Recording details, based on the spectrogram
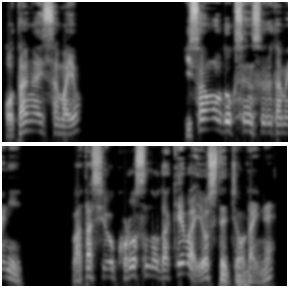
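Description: A man's voice: on the high side, sing-song, unhurried, sharp tone, no echo, studio quality, heavily acted. A man voicing a cool, accusing young sister in a story reading, with pointed, feminine phrasing.

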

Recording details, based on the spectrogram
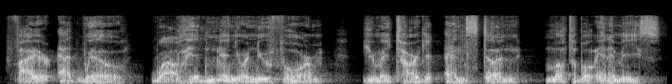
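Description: An actor playing a cold, methodical giant robot soldier in a video game, deadpan and formal, with a raspy voice through a robotic filter. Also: male voice, rumbling low, a little slow, heavily acted. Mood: cold, deliberate. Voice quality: raspy, gravelly. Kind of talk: video game voice acting, clipped reports.

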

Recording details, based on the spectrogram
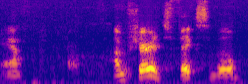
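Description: A man's voice: medium pitch, very animated, moderate pace, dark tone, slightly rough. A man hosting a casual vlog, talking in an easygoing way outdoors. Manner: easygoing, swears when frustrated. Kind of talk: casual chat.

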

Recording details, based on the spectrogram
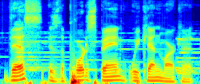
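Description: A man's voice: sits low, normal speed. A man reading scripted narration for a travel video as a voice-over. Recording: voice-over mixed with clear music. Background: music.

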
